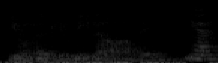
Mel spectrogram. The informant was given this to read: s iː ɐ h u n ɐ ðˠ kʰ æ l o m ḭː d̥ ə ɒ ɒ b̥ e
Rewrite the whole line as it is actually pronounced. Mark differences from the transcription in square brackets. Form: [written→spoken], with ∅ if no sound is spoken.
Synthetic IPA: [s→f] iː ɐ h u n ɐ ðˠ kʰ [æ→i] l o m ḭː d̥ [ə→ɐ] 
